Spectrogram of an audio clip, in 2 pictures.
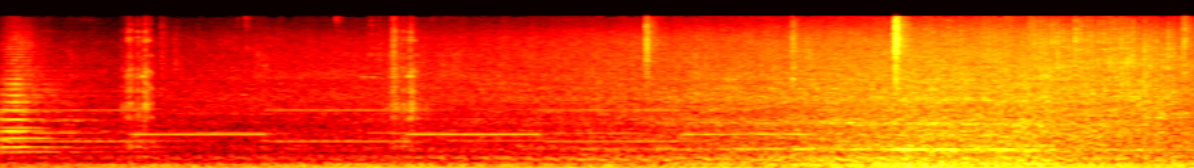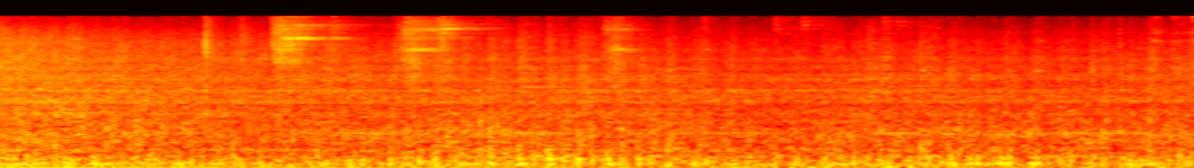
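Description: Passenger train passing on the adjacent track: a few short horn notes in the first five seconds, then the rumble of the coaches builds to its loudest about seven seconds in and runs on with the clickety-clack of wheels over the rail joints.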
